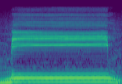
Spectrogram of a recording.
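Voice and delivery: মিম drawn out on a level tone; careful letter demonstration. Shown as a demonstration. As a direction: hold the "ee" of মিম very long. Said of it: "আপনারা উচ্চারণগুলো খেয়াল করবেন".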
